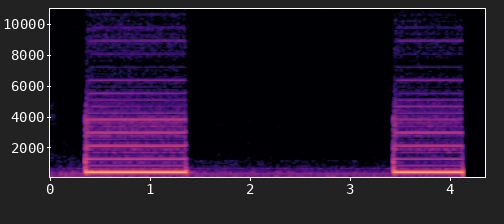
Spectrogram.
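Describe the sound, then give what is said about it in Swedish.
Two long electronic ringback tones, each about a second long with a steady pitch, separated by a quiet gap on a phone line, heard clearly with no talking. “Eftersom turnén börjar snart tänkte jag att vi ringer upp Camilla och känner henne lite på pulsen”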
